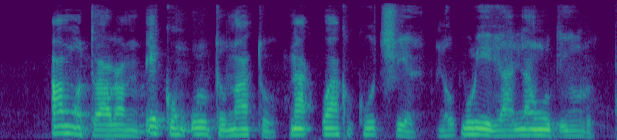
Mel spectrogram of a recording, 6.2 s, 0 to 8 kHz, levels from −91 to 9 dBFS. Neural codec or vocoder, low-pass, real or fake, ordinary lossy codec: codec, 24 kHz, 1 kbps, SNAC; 7.2 kHz; fake; none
